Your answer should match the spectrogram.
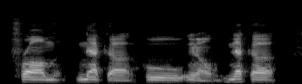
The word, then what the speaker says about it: NECA: NECA who you know NECA rhymes with evil I don't and I'm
